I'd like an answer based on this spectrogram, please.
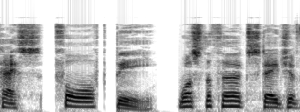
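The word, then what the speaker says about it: S-IVB: of the double craters the sieve b pronounced s 4 b was the third stage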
